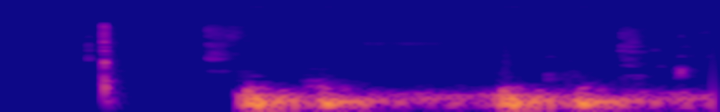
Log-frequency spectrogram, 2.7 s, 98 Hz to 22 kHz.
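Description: Deep, muffled lub-dub beats with a steady, regular rhythm at roughly 60 beats a minute, after a couple of faint clicks. It is a normal heartbeat: each paired thump is the heart's valves closing as blood is pushed around the body.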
